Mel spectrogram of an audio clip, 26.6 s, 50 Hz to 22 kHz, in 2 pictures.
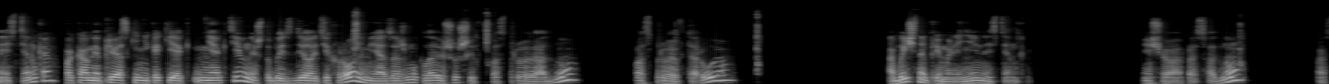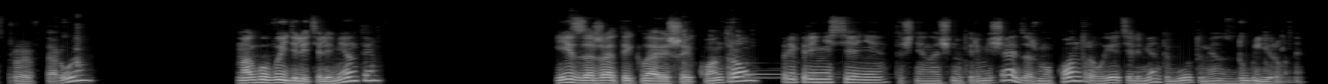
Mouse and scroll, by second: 4.5 click, 5.9 click, 7.4 click, 8.3 middle click, 9.3 middle click, 9.9 middle click, 11.0 click, 11.9 click, 12.8 click, 13.8 click, 15.3 click, 16.3 click, 17.1 click, 20.5 click, 22.2 click, 25.6 click, 26.2 middle click.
